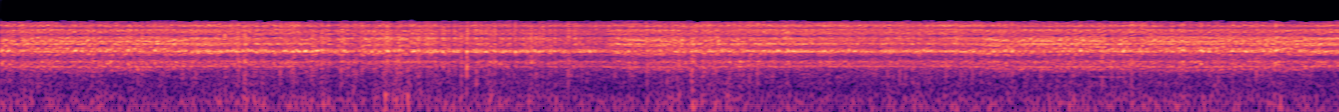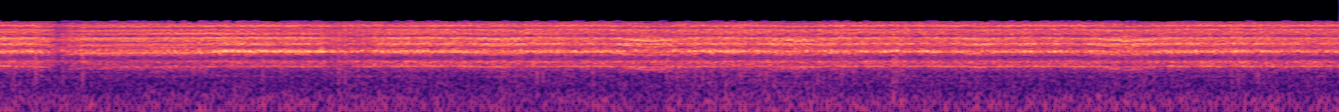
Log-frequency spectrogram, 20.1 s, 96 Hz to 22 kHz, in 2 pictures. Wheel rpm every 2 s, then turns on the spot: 210, 220, 220, 230, 210, 220, 230, 230, 230, 230.
none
